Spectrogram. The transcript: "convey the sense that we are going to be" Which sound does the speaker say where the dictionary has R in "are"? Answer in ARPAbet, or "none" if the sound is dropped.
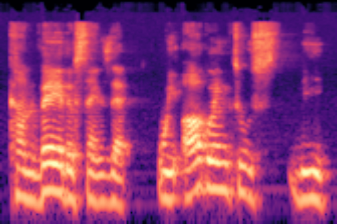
L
